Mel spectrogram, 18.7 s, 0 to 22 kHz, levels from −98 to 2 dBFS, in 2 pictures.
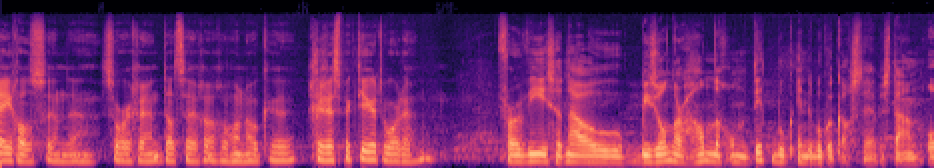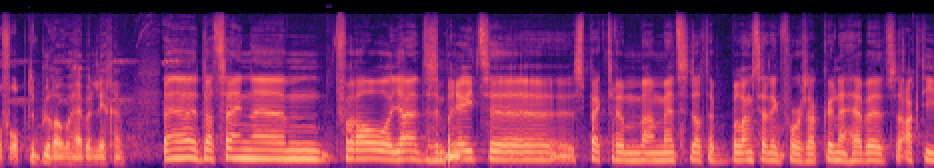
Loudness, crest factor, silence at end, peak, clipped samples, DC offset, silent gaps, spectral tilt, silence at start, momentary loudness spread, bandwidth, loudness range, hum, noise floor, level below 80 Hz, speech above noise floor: -20 LUFS; 18 dB; 0 s; -2 dBFS; under 0.1%; under 0.1%; none; -5 dB/octave; 0 s; 9 LU; 16.5 kHz; 6 LU; none; -45 dBFS; -62 dBFS; 25 dB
